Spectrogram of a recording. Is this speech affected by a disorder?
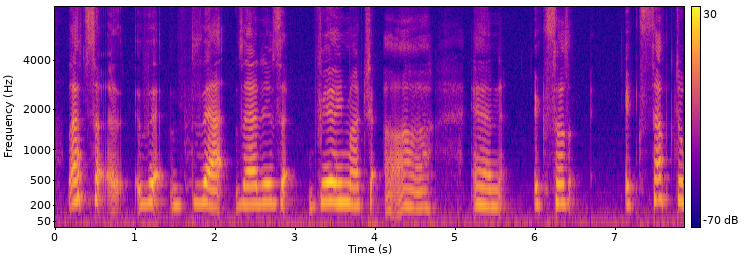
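Yes: cerebral palsy, mild; hard to understand.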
